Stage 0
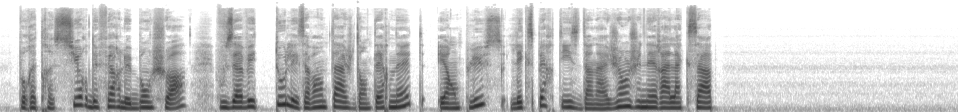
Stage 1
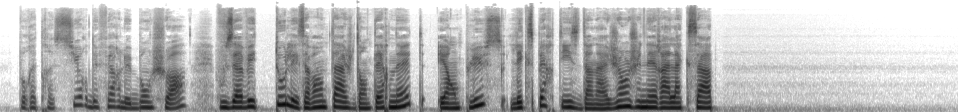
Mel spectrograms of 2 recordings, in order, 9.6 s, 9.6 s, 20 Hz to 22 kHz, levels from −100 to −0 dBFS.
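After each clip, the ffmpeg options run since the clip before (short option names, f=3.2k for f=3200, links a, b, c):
-af "dynaudnorm=f=270:g=13:m=16.5dB,lowshelf=f=250:g=6,volume=-1.5dB"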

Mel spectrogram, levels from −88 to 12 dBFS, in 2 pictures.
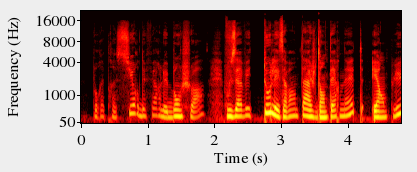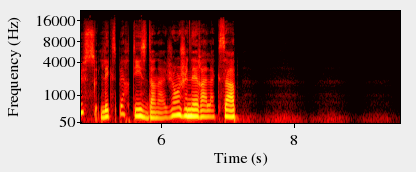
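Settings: -af "tremolo=f=1.4:d=0.82"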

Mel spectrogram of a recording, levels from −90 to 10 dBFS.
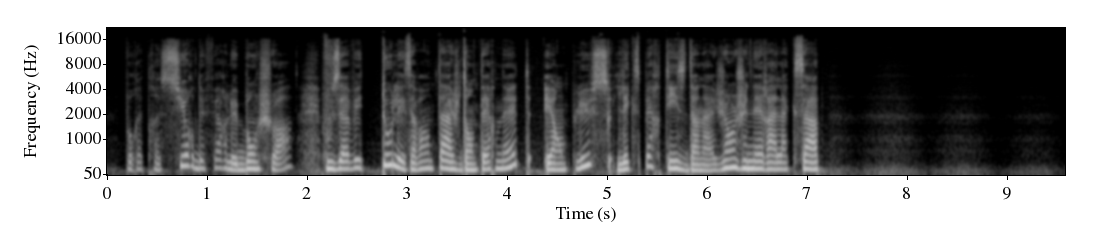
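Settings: -af "acompressor=threshold=-17dB:ratio=5,volume=5dB"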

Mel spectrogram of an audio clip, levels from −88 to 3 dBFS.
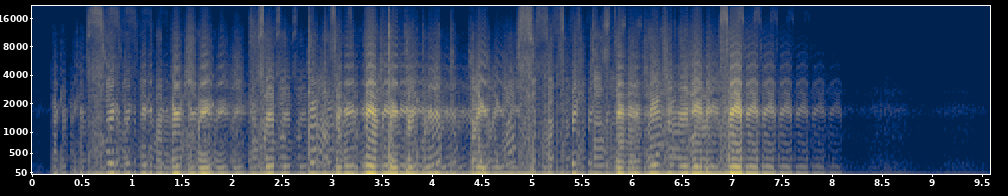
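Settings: -filter_complex "[0:a]highpass=f=820:t=q:w=8.7,aeval=exprs='abs(val(0))':c=same,asplit=2[a][b];[b]aecho=0:1:166|332|498|664|830|996:0.282|0.147|0.0762|0.0396|0.0206|0.0107[c];[a][c]amix=inputs=2:normalize=0,volume=-4dB"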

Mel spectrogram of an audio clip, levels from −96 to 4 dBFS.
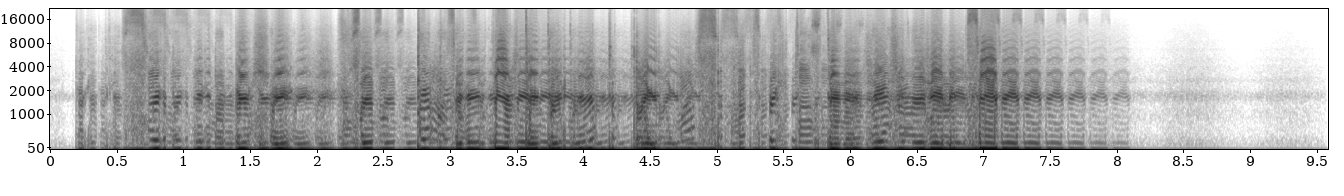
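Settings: -af "aeval=exprs='clip(val(0),-1,0.266)':c=same,volume=8dB"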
